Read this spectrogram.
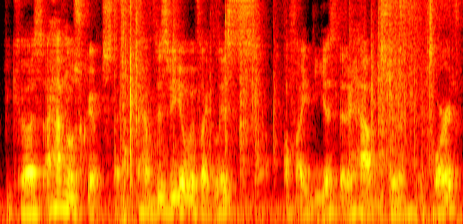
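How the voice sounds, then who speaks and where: Fairly even in intonation and moderately paced, this medium-pitched male voice belongs to a young Portuguese-native vlogger. He thinks aloud in English, unscripted and rambling, with frequent restarts and occasional casual swearing. The sound is echoey and far from the mic, with background noise.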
